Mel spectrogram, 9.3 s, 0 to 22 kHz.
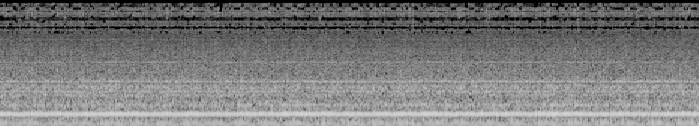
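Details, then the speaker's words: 2009 Range Rover Supercharged 4.2 at idle: steady fairly low whine, first suspected as supercharger, pinpointed with a mechanic's stethoscope to the alternator housing; alternator replaced. "It was obvious that that's where the whine was coming from."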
